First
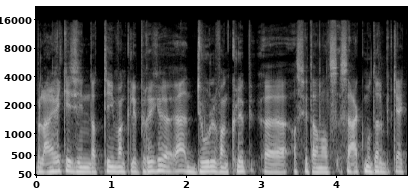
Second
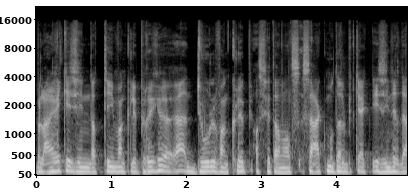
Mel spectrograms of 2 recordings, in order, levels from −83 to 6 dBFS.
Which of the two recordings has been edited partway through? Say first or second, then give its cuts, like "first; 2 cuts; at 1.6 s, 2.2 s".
second; 1 cut; at 2.9 s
